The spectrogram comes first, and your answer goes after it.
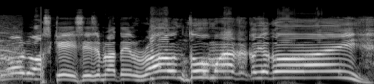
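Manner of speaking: usual speaking voice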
